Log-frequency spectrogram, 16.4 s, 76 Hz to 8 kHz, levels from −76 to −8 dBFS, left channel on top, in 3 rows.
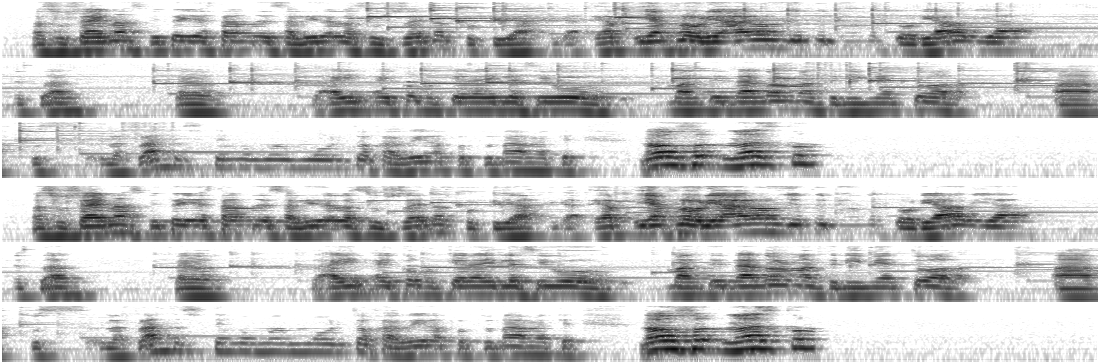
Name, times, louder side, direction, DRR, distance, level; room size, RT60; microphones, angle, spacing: voice 1, 0.2-5.2 5.7-5.9 6.4-6.6 7.0-8.5 8.8-10.3 10.7-15.0, right 1 dB, 35° right, 0.8 m, -23 dB
sound 1, 1.7-12.7, left 8 dB, 65° left, 0.4 m, -36 dB
5.3 x 2.0 x 2.8 m
head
